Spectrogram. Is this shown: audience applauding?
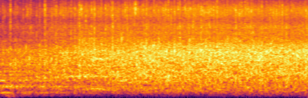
yes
